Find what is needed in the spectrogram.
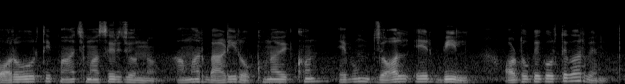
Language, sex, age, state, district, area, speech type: Bengali, male, 60+, West Bengal, Purba Medinipur, rural, read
